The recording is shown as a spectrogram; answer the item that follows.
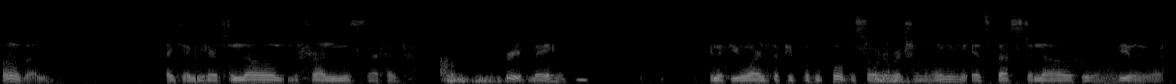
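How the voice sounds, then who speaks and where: An ancient demon king, acted by a man in an online roleplay, speaks in a deep, low voice. He is formal and deliberate, with calm authority and polite manners. Background noise sits behind the voice. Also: poor audio. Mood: calmly probing. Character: ancient demon king, courteous, measured, quietly commanding.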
